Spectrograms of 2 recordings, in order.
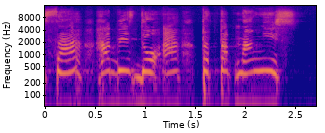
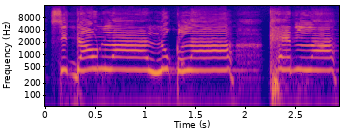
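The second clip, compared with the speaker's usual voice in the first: quick, higher Singlish with lah tacked on; mock a Singaporean speaker with lah, pitched up; Singlish imitation; 5 semitones higher, much slower than usual. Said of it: "itu cuma orang Singapura".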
